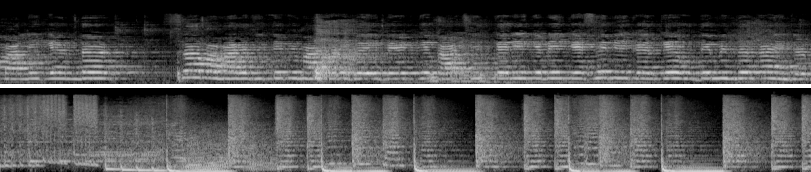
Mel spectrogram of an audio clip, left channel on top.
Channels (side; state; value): both; different; correlation 0.00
